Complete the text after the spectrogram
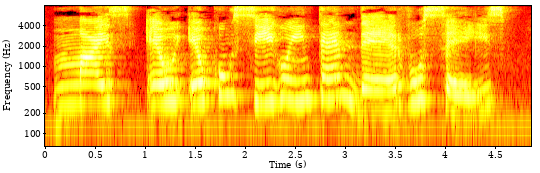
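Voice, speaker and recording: A woman with a non-native accent raises and projects her high-pitched voice, with audible room echo around her. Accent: foreign accent in Portuguese, noticeable. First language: Hungarian (speaking Portuguese). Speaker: English teacher. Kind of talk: live online class. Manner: casual, conversational.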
